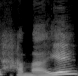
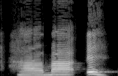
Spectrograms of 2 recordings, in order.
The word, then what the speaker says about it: 하마의: 자, 여러분 하마의 라고 발음하는 게 원칙이죠. 그죠? 원래는 하마의 라고 발음하는 것이 원칙인데 자, 이 의가 여러분 조사입니다. 그죠? 자, 조사이기 때문에 우리 조사일 때는 의를 어떻게 발음하는 것도 허용해 줬다? 에로 발음하는 것도 허용해 줬죠. 그래서 하마에 라고도 하는 게 가능하다라는 겁니다. 이 둘 다 가능하다라는 거 알아놓으십시오. 알겠죠?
